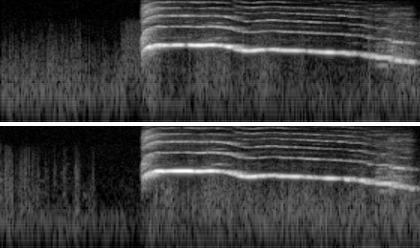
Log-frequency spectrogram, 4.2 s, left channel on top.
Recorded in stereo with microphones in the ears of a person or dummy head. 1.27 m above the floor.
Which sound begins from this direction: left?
A scream, at 1.4 s.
